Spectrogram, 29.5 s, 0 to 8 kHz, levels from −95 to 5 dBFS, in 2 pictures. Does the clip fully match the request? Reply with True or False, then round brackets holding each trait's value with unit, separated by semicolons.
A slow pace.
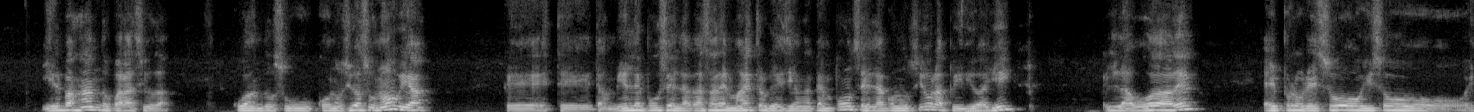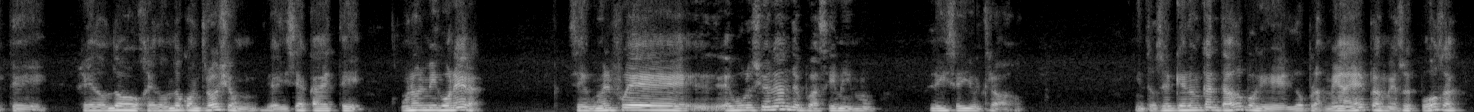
False (150 wpm)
